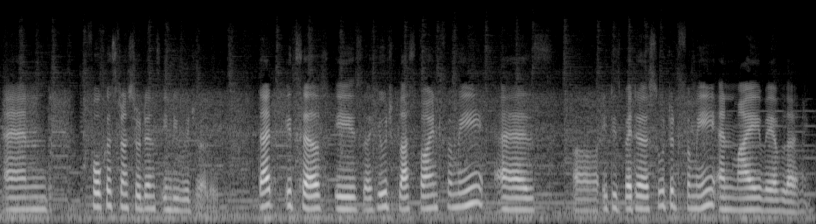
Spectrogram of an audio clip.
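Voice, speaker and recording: A young woman from Sri Lanka, a student pilot, speaking in a measured, slightly scripted testimonial. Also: medium pitch, darkish tone, low-quality recording. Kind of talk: testimonial interview.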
